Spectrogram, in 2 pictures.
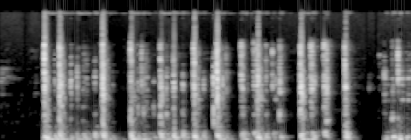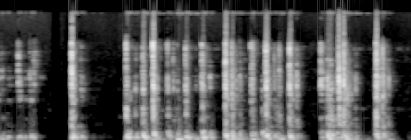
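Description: Computer keyboard typed on in several quick bursts of keystrokes, loud and clicky.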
